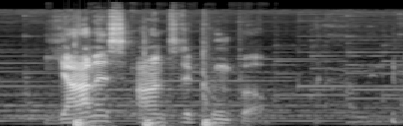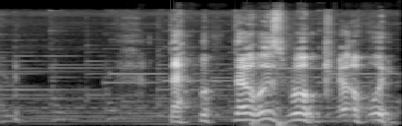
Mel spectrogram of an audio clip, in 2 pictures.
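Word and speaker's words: Antetokounmpo: spelling but antacmpo thank you thank you I'll pronounce it that Hello onto the kmpo. Thank you. Giannis onto the kmpo.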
